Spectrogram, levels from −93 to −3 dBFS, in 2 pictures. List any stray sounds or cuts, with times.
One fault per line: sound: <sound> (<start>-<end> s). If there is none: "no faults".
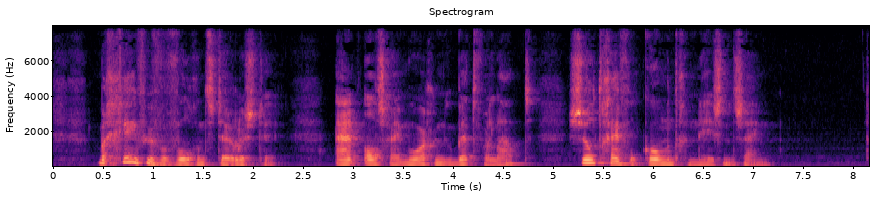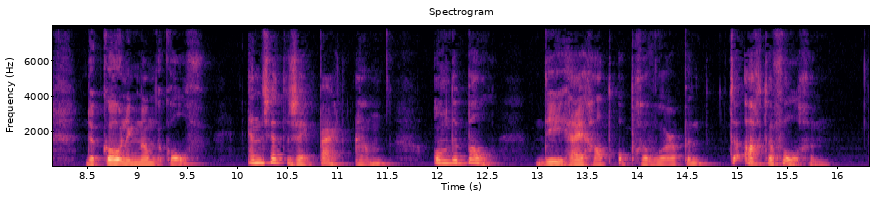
no faults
